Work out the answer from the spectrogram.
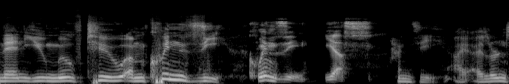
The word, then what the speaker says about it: Quincy: people are admit that it is not quincy it is quincy is it spelled with the z no it's spelled with a c it was where john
